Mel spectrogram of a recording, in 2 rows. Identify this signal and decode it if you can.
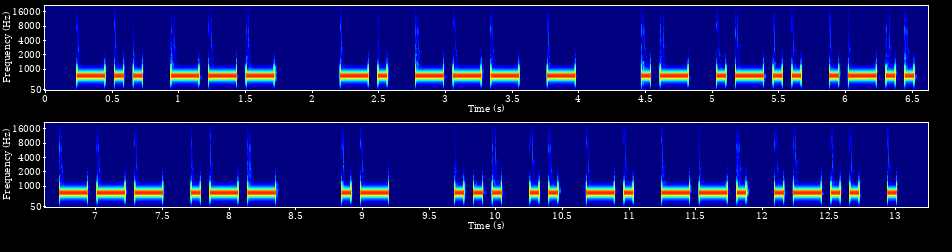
Morse code, heard as a keyed tone, about 17 wpm, 700 Hz. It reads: DO NOT ALLOW A SINGLE
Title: Sentences from Top 1000 Words - Review Part 4 - 17wpm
